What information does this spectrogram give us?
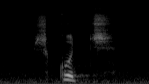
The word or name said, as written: xkutx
